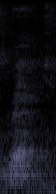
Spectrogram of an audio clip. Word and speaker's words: RECD: really existing capitalist democracy, RECD, pronounced wrecked for short.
